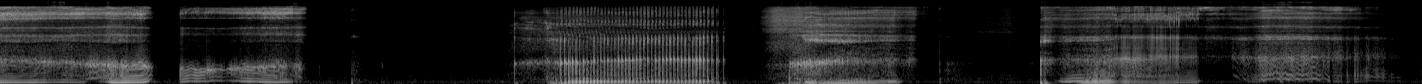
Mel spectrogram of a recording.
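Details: Several separate loud, rattling snores on in-breaths with short silent gaps, from a sound-effect collection of people snoring; snoring.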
